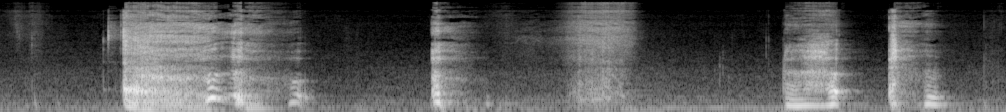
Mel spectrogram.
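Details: A series of about five harsh, forceful, barking coughs with throat clearing between them; coughing hard as if choking on the cough.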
